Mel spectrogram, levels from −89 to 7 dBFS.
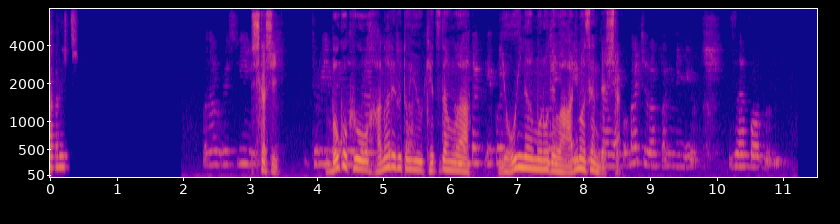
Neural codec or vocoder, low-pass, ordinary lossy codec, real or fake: none; none; none; real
